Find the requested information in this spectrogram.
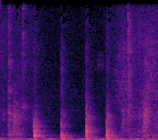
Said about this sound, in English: I'm going to find some wood and knock on, hold on.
